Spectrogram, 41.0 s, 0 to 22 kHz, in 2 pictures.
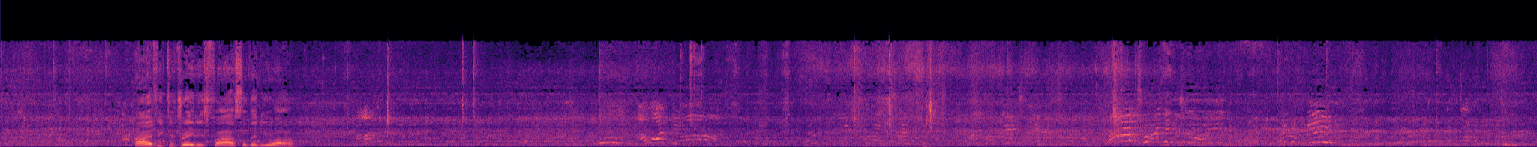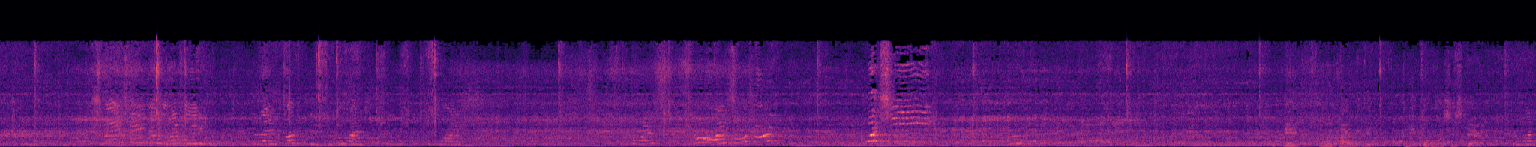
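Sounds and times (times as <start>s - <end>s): toy train playing tune: 0.0s - 40.9s
toy train running on track: 0.0s - 40.9s
young child's voice: 4.7s - 5.2s, 8.0s - 9.8s, 10.8s - 13.9s, 14.7s - 16.4s, 17.0s - 17.9s, 21.7s - 25.6s, 26.2s - 26.8s, 28.9s - 31.0s, 32.0s - 33.0s, 40.6s - 40.9s.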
